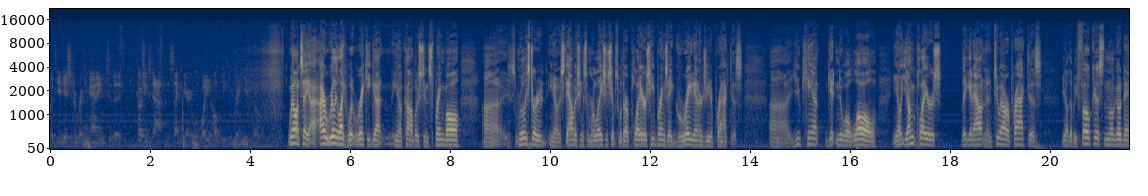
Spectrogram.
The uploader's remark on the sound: audio from the Preseason Press Conference held at Fresno State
